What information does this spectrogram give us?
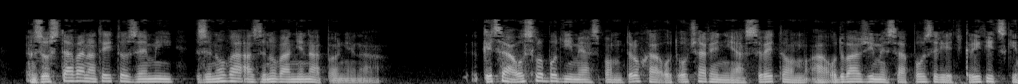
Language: Slovak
